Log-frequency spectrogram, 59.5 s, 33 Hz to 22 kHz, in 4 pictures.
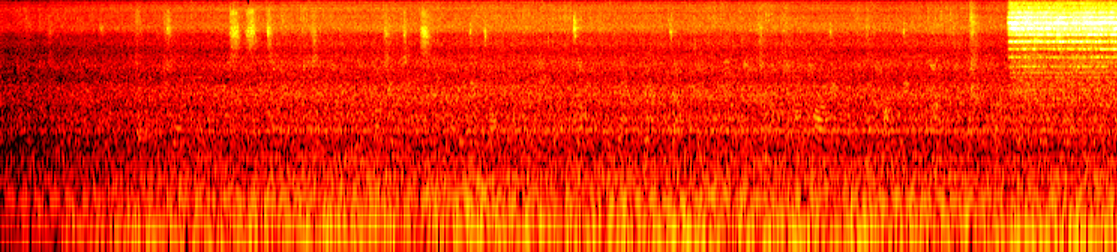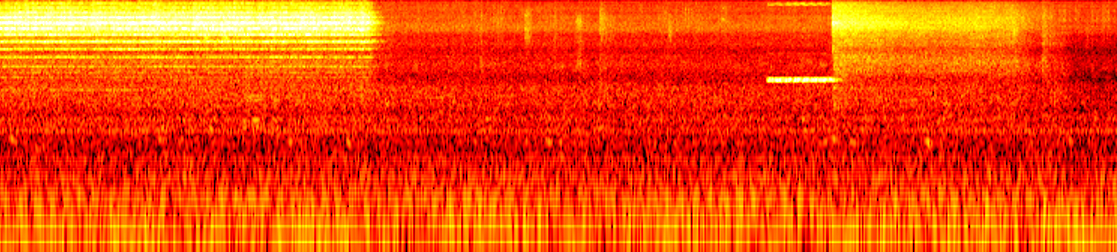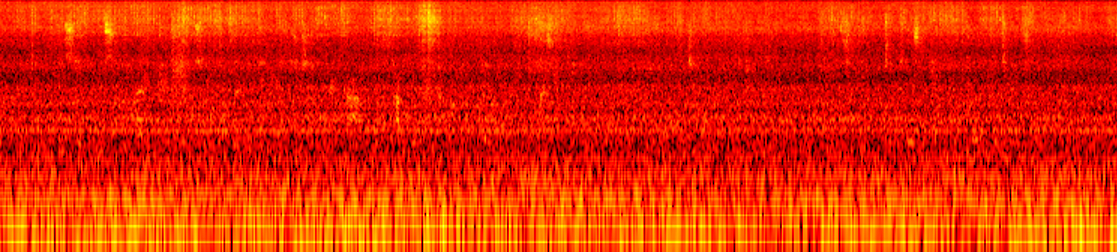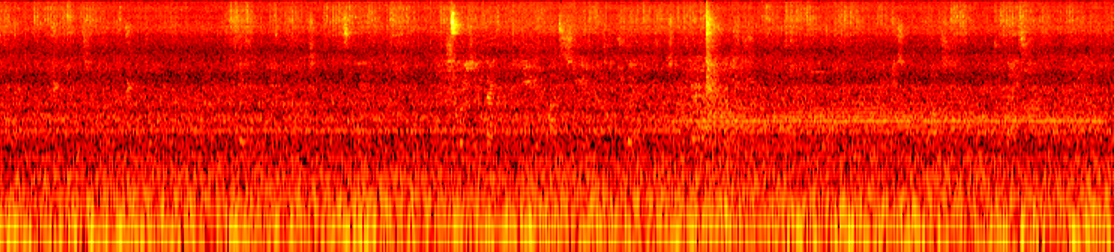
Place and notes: Taoyuan - In the compartment
from Yangmei Station to Fugang Station, Sony PCM D50+ Soundman OKM II
Taoyuan County, Taiwan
